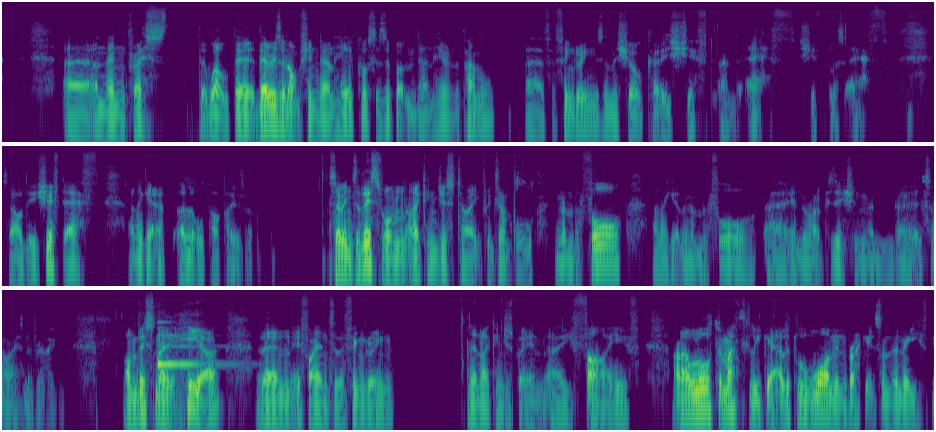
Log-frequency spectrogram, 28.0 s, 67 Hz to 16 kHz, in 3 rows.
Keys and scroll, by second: 9.6 shift+f, 14.3 4, 14.8 Return, 22.3 shift+f, 23.7 5, 24.5 Return.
